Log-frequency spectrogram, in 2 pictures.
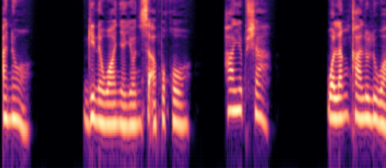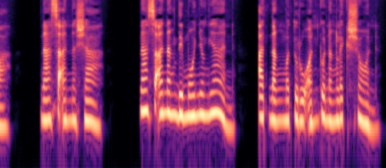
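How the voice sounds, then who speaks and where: A woman's voice: lowish voice, unhurried, pauses often, a little mellow, dry recording, studio quality, natural voice. A woman playing a fierce, protective older mother and grandmother in an audiobook drama, blunt and insistent. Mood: furious. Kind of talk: dramatic audiobook character dialogue.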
